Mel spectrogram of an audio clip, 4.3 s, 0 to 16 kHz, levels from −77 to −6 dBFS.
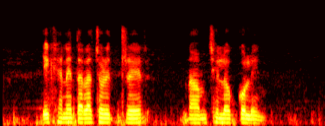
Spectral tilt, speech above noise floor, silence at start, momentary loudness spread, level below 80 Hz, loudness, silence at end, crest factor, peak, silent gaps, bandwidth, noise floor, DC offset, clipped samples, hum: -7.5 dB/octave; 30 dB; 0.05 s; 16 LU; -44 dBFS; -20 LUFS; 0.4 s; 18 dB; -2 dBFS; none; 7.4 kHz; -49 dBFS; under 0.1%; under 0.1%; none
